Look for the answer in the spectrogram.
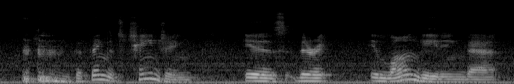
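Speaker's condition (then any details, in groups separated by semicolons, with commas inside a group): No condition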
